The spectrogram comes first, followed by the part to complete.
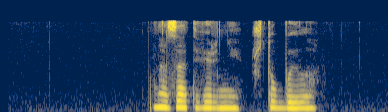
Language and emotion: Russian, neutral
